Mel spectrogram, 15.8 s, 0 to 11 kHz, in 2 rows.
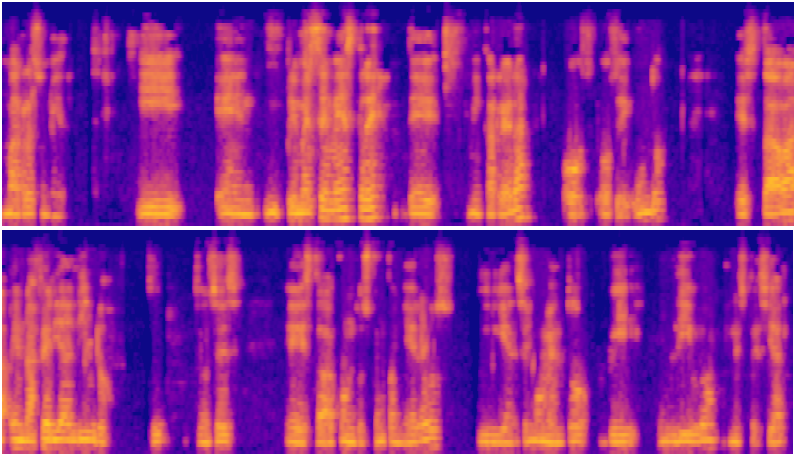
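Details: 29-year-old man, a speech-language pathologist who stutters; onset at age 13, linked to emotional upheaval around a hospitalization, with a genetic component since his father also stutters; stuttering.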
